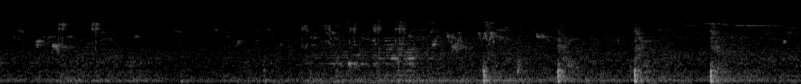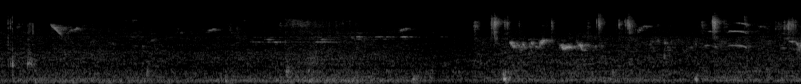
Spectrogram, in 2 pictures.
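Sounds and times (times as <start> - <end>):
small birds chirping: 0.0 - 16.0
sharp knocks: 4.8 - 7.4.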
